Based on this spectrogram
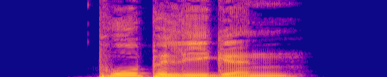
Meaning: inflection of popelig: 1. strong genitive masculine/neuter singular 2. weak/mixed genitive/dative all-gender singular 3. strong/weak/mixed accusative masculine singular 4. strong dative plural
- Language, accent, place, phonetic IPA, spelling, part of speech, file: German, Germany, Berlin, [ˈpoːpəlɪɡn̩], popeligen, adjective, De-popeligen.ogg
